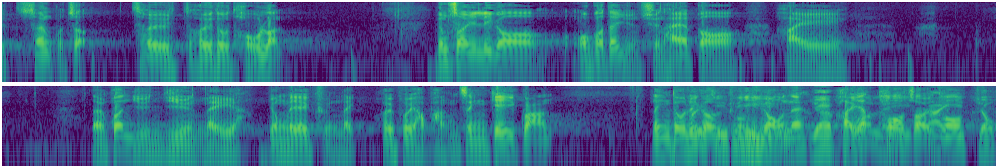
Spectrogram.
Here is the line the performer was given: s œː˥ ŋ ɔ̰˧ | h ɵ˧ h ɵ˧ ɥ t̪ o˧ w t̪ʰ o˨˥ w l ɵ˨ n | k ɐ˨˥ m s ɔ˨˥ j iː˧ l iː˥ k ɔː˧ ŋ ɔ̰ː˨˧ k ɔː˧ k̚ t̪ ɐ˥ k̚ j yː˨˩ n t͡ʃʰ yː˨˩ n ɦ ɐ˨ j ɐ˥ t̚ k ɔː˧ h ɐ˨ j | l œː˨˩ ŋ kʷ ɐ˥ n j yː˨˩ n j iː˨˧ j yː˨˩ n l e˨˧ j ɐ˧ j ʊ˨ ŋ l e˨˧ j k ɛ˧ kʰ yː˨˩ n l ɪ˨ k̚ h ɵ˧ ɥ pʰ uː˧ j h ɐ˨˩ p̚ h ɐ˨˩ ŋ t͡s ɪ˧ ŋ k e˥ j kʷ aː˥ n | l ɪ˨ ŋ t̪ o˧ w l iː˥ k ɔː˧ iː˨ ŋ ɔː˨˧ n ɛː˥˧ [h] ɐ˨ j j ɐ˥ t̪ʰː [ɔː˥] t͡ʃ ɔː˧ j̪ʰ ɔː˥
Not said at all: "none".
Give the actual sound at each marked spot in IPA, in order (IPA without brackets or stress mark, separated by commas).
h, ɔː˥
